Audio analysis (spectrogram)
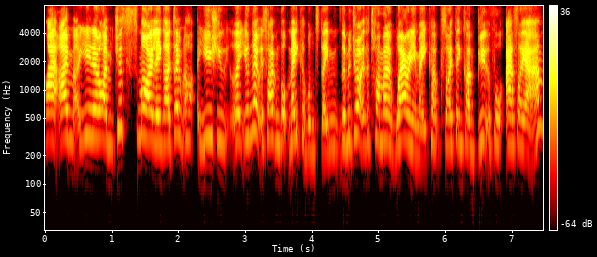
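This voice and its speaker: A woman projects a raised, high voice with a bright, sharp tone, talking at a very fast pace with ordinary pitch variation. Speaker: public speaker. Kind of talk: casual interview.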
